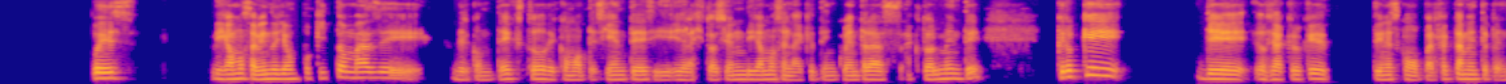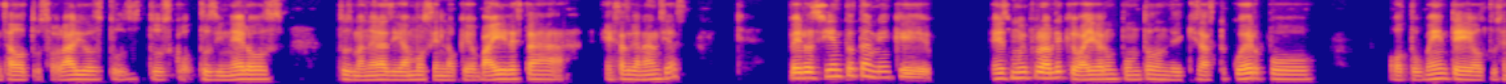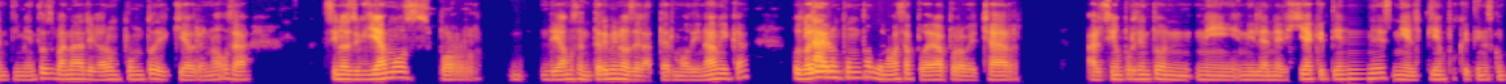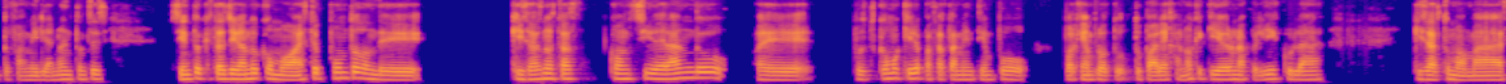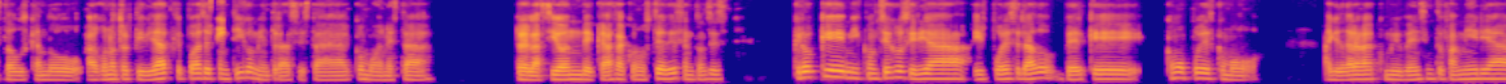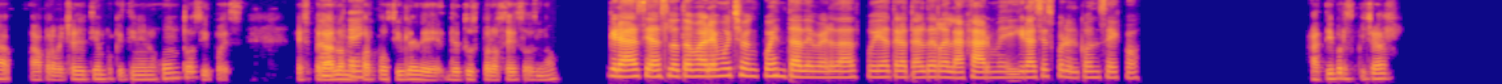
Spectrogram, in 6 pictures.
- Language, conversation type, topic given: Spanish, advice, ¿Por qué me siento culpable al descansar o divertirme en lugar de trabajar?
- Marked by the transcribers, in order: none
